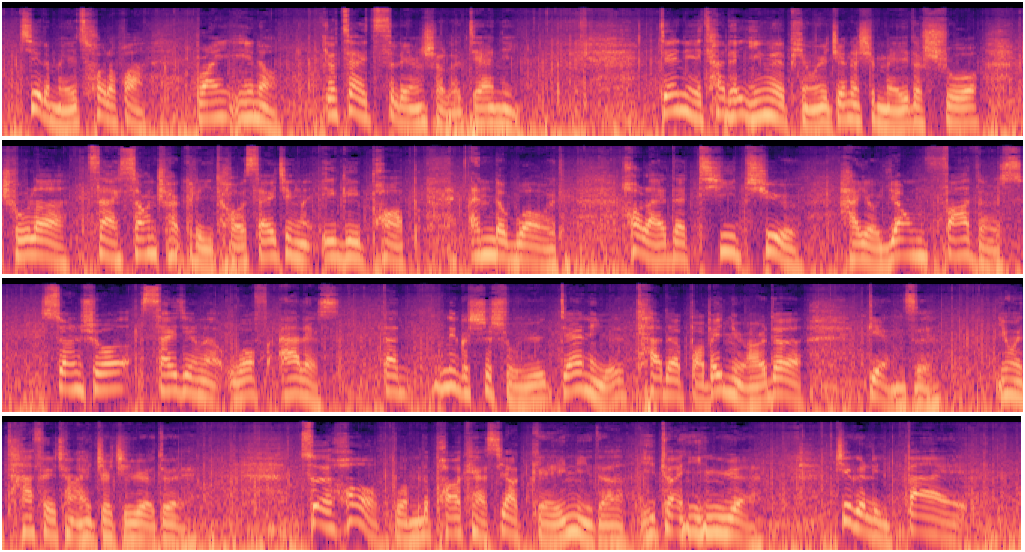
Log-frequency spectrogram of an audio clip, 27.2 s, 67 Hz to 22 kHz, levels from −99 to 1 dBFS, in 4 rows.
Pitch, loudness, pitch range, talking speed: 120 Hz, -18 LUFS, 100-150 Hz, 370 characters per minute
